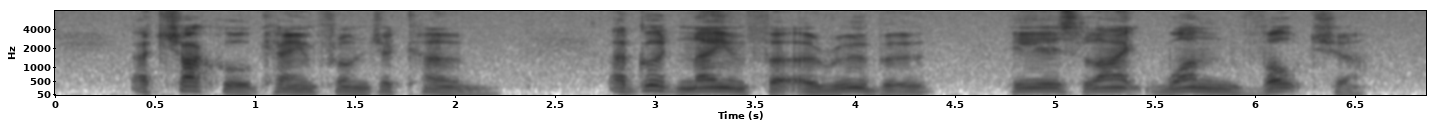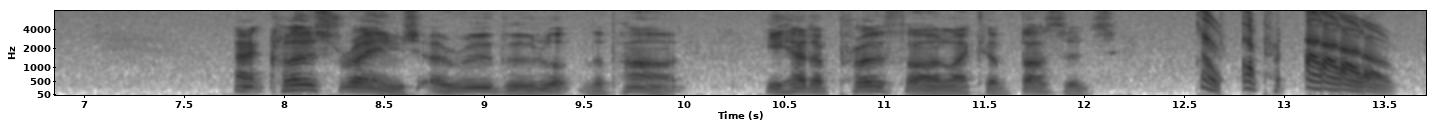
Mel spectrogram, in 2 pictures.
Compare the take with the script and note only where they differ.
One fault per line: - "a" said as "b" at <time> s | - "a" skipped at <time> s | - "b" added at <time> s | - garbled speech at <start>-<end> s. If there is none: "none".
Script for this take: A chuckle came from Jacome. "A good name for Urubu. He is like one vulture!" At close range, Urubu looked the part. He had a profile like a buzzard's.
none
